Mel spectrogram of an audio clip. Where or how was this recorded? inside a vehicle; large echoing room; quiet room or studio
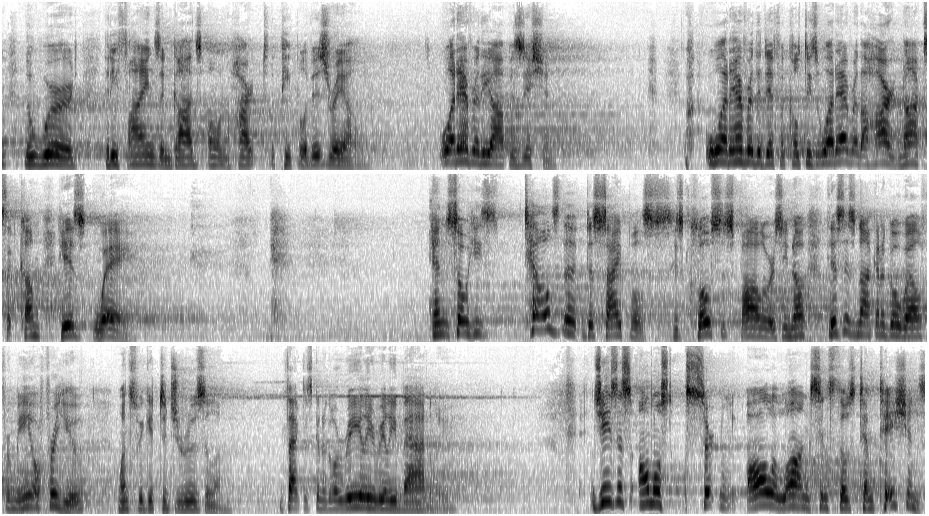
large echoing room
